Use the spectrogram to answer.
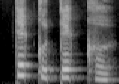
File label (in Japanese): "tekuteku", voice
